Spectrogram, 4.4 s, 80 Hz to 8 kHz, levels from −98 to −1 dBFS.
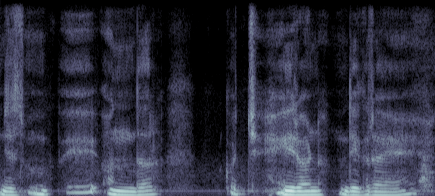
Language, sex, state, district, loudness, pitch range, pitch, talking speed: Hindi, male, Bihar, Darbhanga, -28 LUFS, 140-170 Hz, 150 Hz, 110 wpm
